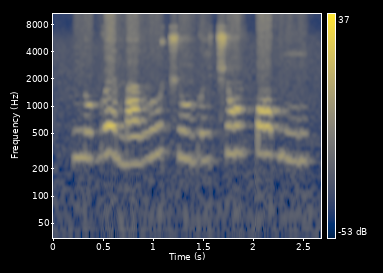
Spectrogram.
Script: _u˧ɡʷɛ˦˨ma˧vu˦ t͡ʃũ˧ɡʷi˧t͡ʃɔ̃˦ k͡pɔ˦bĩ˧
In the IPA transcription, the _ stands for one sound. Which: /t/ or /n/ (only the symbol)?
n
